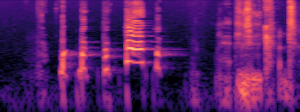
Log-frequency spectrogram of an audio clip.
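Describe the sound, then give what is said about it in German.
A person vocally imitates a cricket imitating a sheep imitating a rooster: a string of short chirpy bleats, one longer wavering cry in the middle, and a rougher burst near the end. “Das ist eine Grille, die ein Schaf nachmacht, was wiederum ein Hahn nachmacht.”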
